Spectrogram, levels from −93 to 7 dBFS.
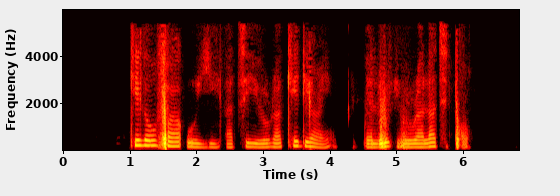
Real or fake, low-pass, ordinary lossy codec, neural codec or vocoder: fake; 5.4 kHz; MP3, 32 kbps; codec, 16 kHz in and 24 kHz out, 1 kbps, XY-Tokenizer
